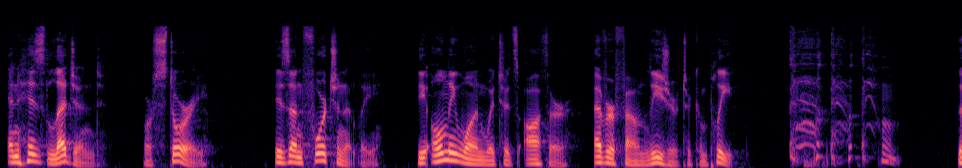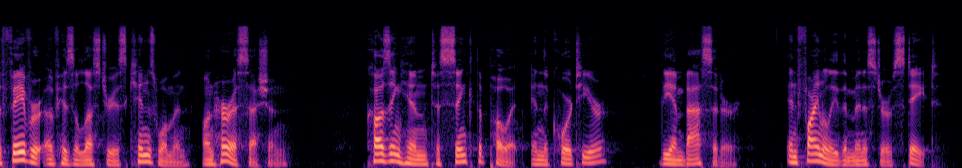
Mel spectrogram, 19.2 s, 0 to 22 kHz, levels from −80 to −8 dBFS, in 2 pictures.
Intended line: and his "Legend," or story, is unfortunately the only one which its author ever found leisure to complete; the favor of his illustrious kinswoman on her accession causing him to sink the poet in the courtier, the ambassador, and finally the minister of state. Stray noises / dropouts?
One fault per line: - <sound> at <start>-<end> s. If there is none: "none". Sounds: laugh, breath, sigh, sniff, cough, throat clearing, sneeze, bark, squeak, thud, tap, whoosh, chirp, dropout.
- cough at 7.9-9.0 s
